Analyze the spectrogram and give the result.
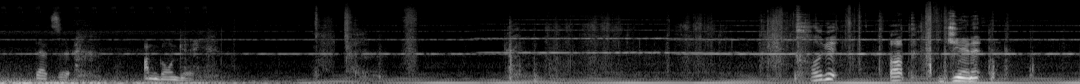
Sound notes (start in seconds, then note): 5.0 wrappers rustling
